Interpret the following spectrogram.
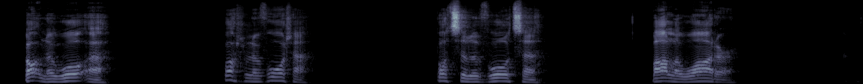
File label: SSBE GA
